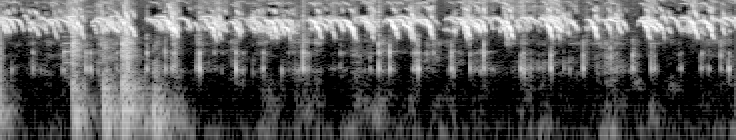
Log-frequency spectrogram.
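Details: Many eight-day-old chicks give constant high, downward-sliding peeps in quick overlapping series; a brief low rustle or bump near the start.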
